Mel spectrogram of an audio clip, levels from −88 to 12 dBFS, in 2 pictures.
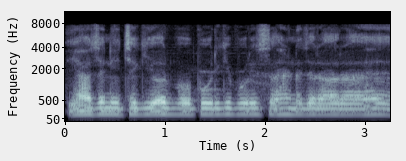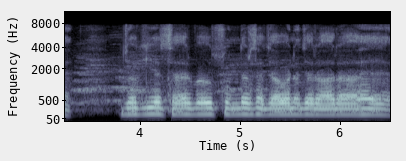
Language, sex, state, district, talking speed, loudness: Hindi, male, Rajasthan, Jaipur, 220 wpm, -17 LUFS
